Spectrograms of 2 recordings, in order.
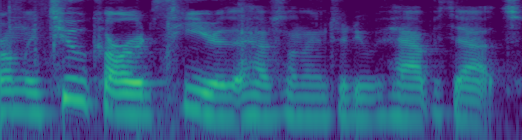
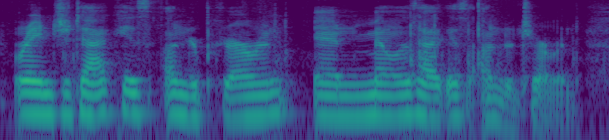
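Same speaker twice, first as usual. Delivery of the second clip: ordinary talk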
